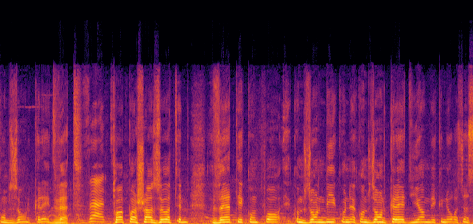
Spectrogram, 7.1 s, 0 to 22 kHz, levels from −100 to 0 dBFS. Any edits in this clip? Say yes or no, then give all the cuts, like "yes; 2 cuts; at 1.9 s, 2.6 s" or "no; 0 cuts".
no; 0 cuts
